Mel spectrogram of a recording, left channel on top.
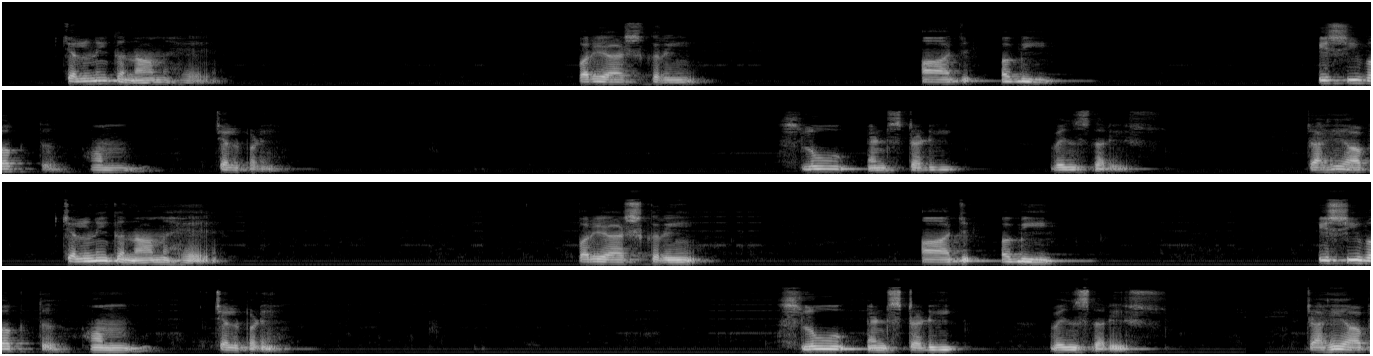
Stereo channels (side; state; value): left; quieter; 4.1 dB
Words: चलने का नाम है। प्रयास करें आज अभी इसी वक्त हम चल पड़े। Slow and steady wins the race. चाहे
